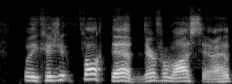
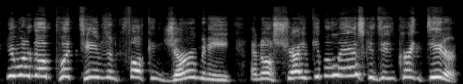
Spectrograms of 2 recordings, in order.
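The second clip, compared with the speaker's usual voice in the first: hyped rant; 7 semitones higher than usual. Real, not acted. Ranting hype about Alaska team.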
